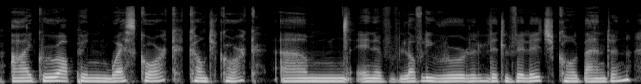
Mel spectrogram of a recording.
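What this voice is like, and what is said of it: Irish accent. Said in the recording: “your beautiful accent ... you are from Ireland”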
